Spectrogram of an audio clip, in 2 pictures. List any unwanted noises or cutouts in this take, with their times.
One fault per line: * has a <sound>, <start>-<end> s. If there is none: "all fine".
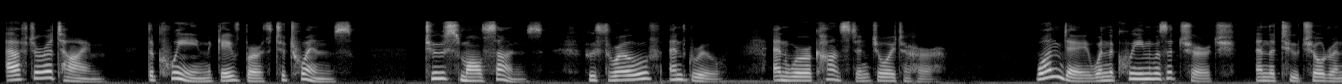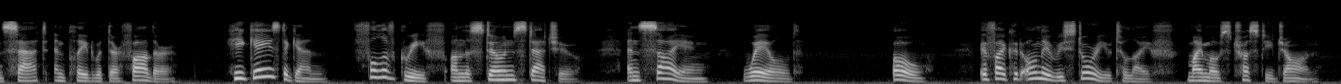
all fine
